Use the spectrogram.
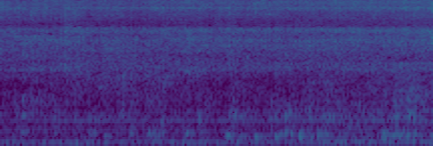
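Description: An RV macerator pump draining blackwater sewage through a hose into an IBC tote, a faint steady low hum with soft gurgling liquid running alone and close.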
